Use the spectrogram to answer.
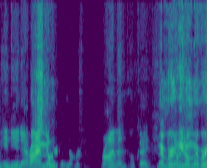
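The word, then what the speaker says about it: Raimann: Ryman, okay.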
